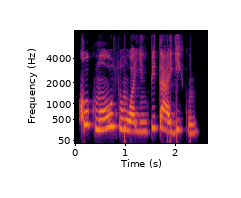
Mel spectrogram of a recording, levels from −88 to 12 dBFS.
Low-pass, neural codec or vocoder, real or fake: 7.2 kHz; none; real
